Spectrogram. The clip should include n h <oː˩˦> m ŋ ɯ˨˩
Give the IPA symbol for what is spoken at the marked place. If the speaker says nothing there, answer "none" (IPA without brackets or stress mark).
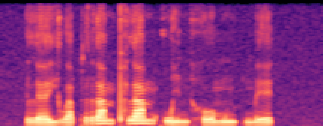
oː˧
